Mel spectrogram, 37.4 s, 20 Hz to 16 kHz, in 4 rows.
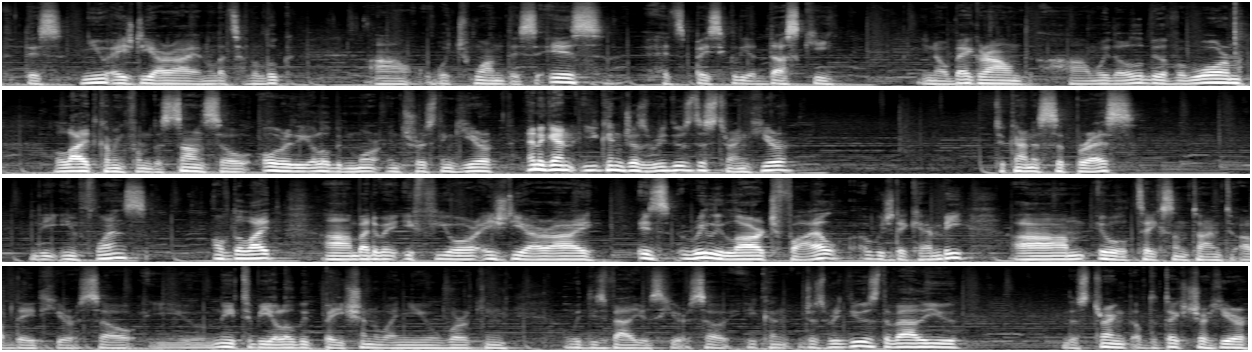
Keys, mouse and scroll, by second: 2.7 middle click, 3.2 scroll down 2, 3.6 shift+middle click, 4.0-6.1 middle drag, 6.2 scroll down 1, 9.1 KP_0, 10.7-11.1 scroll up 1, 11.2 shift+middle click, 11.8-12.1 scroll down 1, 12.5 shift+middle click, 13.1 scroll up 1, 13.4-19.8 shift+drag, 27.1 shift+click, 30.5-31.6 shift+drag, 34.3-36.2 shift+drag.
